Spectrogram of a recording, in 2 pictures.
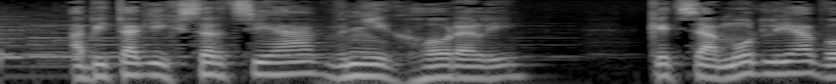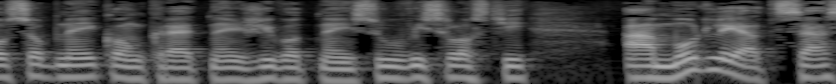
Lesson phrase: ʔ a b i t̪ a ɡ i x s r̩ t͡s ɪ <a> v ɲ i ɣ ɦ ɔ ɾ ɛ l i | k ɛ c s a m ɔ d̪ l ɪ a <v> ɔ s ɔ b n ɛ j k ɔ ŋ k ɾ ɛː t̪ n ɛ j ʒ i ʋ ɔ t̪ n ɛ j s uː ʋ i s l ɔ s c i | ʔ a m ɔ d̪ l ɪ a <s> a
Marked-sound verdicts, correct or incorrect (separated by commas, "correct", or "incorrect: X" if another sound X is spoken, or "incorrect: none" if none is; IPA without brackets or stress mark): correct, correct, correct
